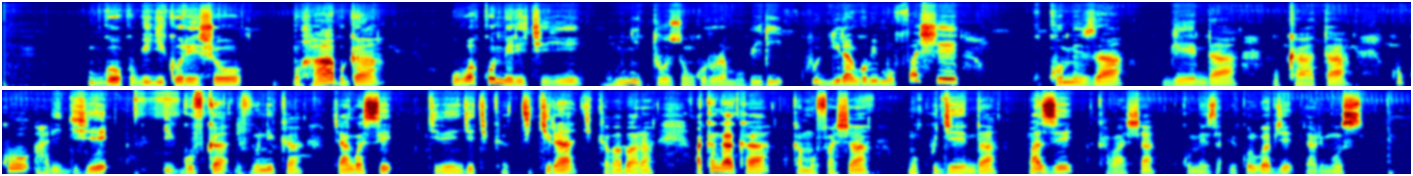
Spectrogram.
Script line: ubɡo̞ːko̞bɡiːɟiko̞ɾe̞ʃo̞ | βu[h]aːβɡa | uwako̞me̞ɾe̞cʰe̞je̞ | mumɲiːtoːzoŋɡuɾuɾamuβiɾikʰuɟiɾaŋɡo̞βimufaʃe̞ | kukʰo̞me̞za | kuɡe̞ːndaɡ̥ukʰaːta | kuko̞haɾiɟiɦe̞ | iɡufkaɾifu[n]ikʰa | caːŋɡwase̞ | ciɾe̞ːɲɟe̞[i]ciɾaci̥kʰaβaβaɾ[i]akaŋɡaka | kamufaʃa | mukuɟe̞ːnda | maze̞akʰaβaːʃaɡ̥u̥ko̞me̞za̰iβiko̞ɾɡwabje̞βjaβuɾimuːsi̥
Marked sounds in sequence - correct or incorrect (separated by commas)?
correct, correct, correct, incorrect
